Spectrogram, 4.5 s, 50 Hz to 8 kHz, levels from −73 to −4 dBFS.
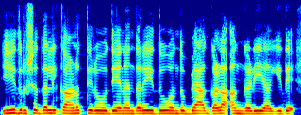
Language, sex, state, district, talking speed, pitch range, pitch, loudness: Kannada, female, Karnataka, Koppal, 120 wpm, 190-200 Hz, 195 Hz, -12 LUFS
